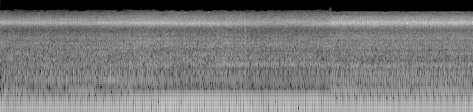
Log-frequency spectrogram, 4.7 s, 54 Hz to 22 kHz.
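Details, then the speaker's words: 2006+ Yamaha R6 after fixing a common dying-at-idle issue (it died at stops below about 160–170°F, worse in cold weather): smooth, steady idle with an even beat, no stumbling or hunting; running clean, normal idle. "Idling pretty dang good."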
